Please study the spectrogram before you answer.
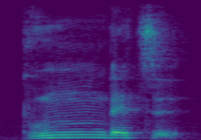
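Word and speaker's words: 分別: 뭘까요 그렇죠 분별입니다 분별 발음은 붐베즈 붐베즈가 있는데 이거를 훔 배치하기도 해요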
